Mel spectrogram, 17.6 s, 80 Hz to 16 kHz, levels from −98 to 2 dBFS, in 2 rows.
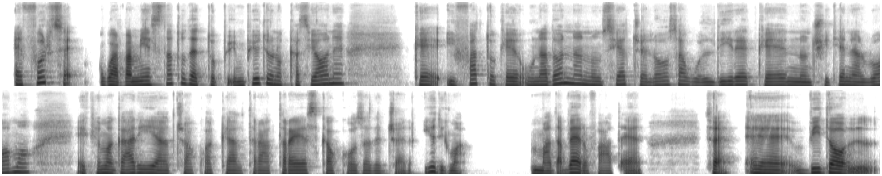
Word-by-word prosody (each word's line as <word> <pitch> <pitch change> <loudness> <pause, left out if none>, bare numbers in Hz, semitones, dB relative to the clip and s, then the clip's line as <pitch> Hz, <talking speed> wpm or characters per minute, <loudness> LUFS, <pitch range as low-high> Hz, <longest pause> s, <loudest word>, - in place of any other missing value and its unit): E 175 - +5
forse 185 +1 -1
guarda 150 -1 +4
mi 155 +2 +4
è - - +4
stato 195 +5 -3
detto 160 -5 +1
più, 145 - -7
in 145 +1 0
più 210 +7 +2
di 205 - -2
un'occasione 170 +4 +1 0.7
che 165 -1 0
il 155 - -1
fatto 195 +1 -3
che 155 -2 0
una 150 +1 0
donna 195 +1 +2
non 155 -4 -1
sia 175 +2 -3
gelosa 160 +2 -3
vuol 140 -2 -3
dire 155 +2 0
che 145 0 -1
non 135 -3 0
ci 135 - -5
tiene 150 +3 -1
all'uomo 165 +8 0 0.4
e 145 - -4
che 145 +1 -4
magari 150 +1 +2
ha 130 -2 +2
già 135 +1 -6
qualche 135 0 -6
altra 130 0 -3
tresca 135 0 +1
o 125 - -11
cosa 130 0 -5
del 120 -2 -6
genere. 115 +1 -7
Io 200 - +2
dico: 125 -8 -2
"Ma 120 0 -4 0.7
ma 120 -3 +3
davvero 150 0 +5
fate?". 65 - -4 0.6
Cioè - - +2
ehm 140 -3 +2
vi 175 +4 +4
do 155 -2 +8
l - - -1
150 Hz, 175 wpm, -24 LUFS, 135-165 Hz, 0.7 s, do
